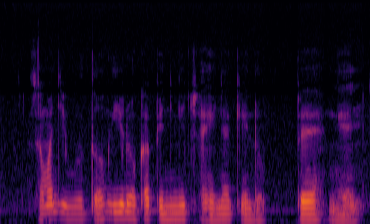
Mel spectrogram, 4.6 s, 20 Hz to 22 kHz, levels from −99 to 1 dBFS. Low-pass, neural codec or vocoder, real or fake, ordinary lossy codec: none; none; real; none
